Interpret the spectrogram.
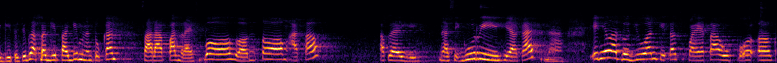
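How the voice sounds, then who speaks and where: A woman's voice: high-pitched, slight background noise. Chatty female lecturer, echoey classroom. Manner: chatty, often asks "ya kan?" for agreement. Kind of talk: classroom lecture with questions to students. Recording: echoey classroom with long reverb.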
